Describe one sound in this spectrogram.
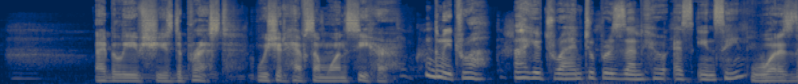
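An older woman speaks with worry and urgency.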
